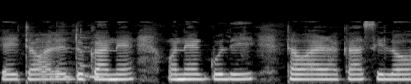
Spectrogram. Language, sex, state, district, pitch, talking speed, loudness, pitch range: Bengali, female, Assam, Hailakandi, 235 Hz, 100 wpm, -14 LUFS, 190-240 Hz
